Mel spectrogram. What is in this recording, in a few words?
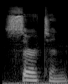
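"certain", English word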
